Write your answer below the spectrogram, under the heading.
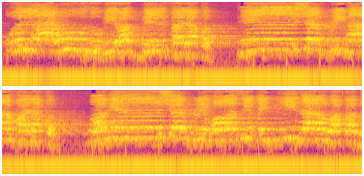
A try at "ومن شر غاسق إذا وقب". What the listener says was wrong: शर्रे नहीं है शर्री मार्क करें इसको जेर को और शद को भी फिर से वमिन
